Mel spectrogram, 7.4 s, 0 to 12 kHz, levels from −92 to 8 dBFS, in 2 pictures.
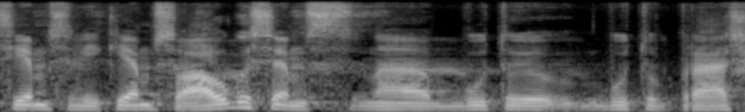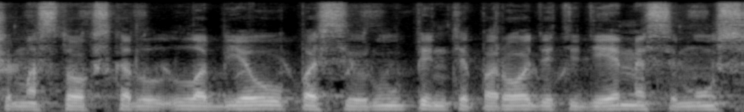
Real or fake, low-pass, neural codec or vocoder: fake; 10.8 kHz; vocoder, 44.1 kHz, 128 mel bands every 512 samples, BigVGAN v2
